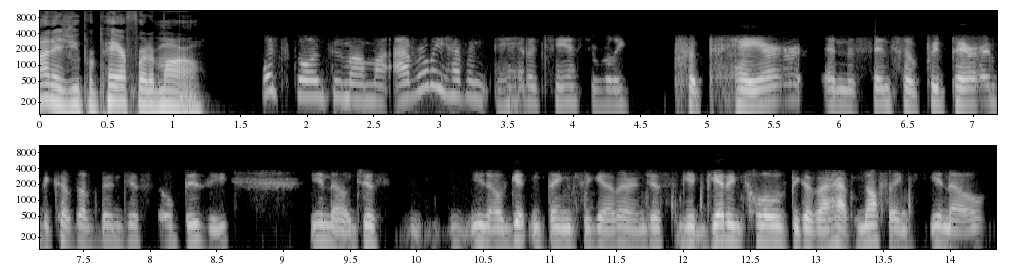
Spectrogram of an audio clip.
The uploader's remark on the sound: via phone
